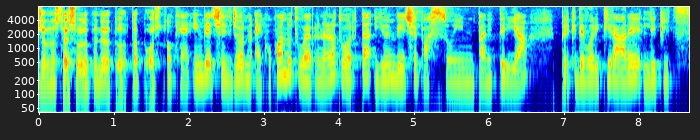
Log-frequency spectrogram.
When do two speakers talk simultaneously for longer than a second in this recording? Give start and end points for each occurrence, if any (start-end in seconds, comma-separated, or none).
none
